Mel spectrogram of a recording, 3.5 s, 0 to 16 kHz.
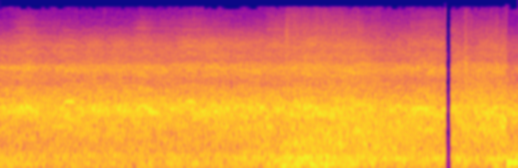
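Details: A huge winter roost of American crows in Lansing, Michigan, 1 February 2016, settling at night on a residential street. Countless birds caw at once, producing a steady, harsh din with a brief break near the end.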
